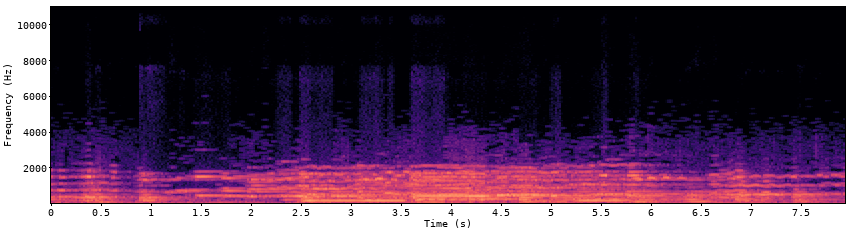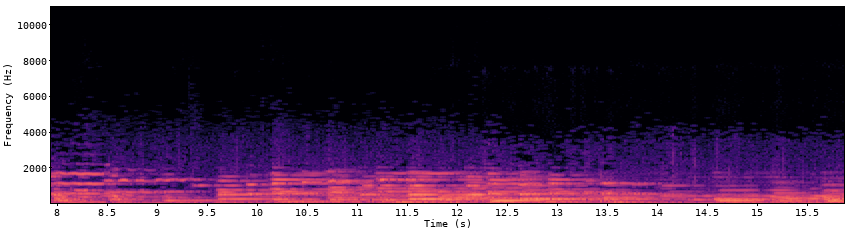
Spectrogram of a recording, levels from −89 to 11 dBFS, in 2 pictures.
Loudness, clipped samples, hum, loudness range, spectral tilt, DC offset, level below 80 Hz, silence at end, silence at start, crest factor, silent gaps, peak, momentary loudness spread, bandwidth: -17 LUFS; under 0.1%; none; 10 LU; -11 dB/octave; under 0.1%; -34 dBFS; 0 s; 0 s; 16 dB; none; -2 dBFS; 12 LU; 4.1 kHz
